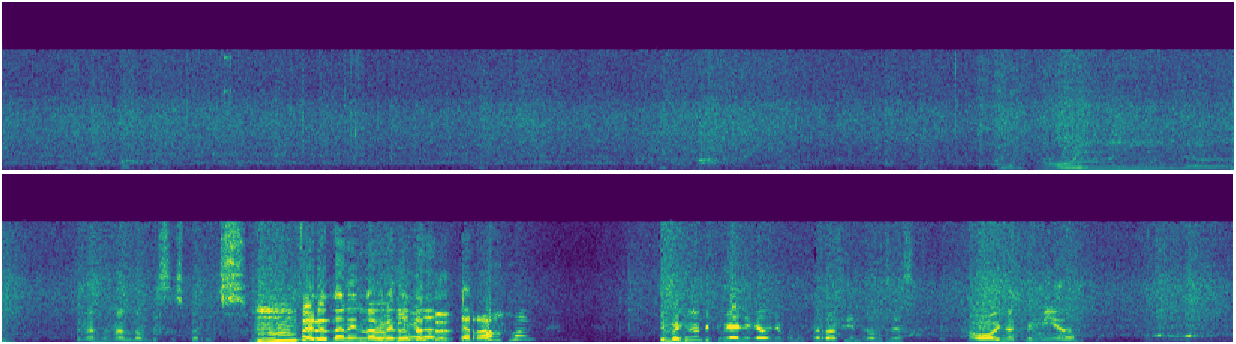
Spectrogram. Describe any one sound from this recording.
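A small waterfall pours steadily.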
